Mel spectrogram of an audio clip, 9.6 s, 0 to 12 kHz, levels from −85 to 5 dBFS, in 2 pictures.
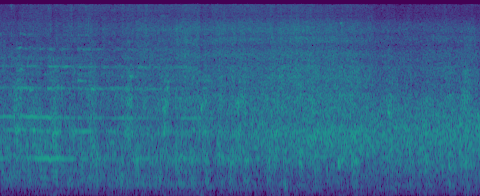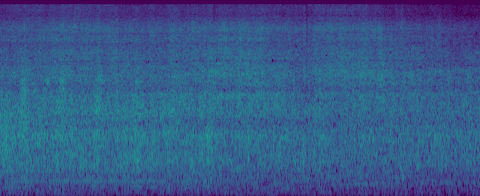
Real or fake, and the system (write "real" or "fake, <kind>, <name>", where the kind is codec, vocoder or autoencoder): fake, vocoder, BigVGAN v2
